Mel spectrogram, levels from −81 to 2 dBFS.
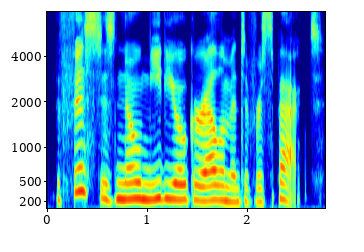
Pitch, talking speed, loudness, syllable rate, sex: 225 Hz, 170 wpm, -16 LUFS, 5.0 syllables/s, female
